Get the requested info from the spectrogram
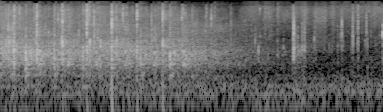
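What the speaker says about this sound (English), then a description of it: "Give him a great round of applause." An audience claps at a funding announcement for a community Hope Center, moderate applause that thins out and fades toward the end with a few scattered late claps.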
